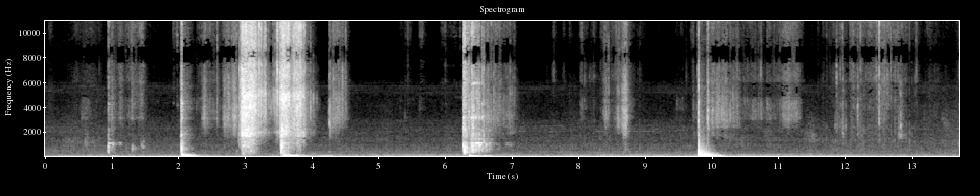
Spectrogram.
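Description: Hard plastic toys click and tap as a hand sets them down.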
